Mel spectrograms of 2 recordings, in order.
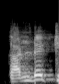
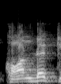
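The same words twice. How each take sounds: First: Conduct with stress on the second syllable, con-DUCT; verb stress. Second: Conduct stressed on the first syllable, CON-duct; noun stress. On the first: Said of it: "Conduct is a verb". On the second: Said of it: "Conduct is a noun". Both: Shown as a demonstration.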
